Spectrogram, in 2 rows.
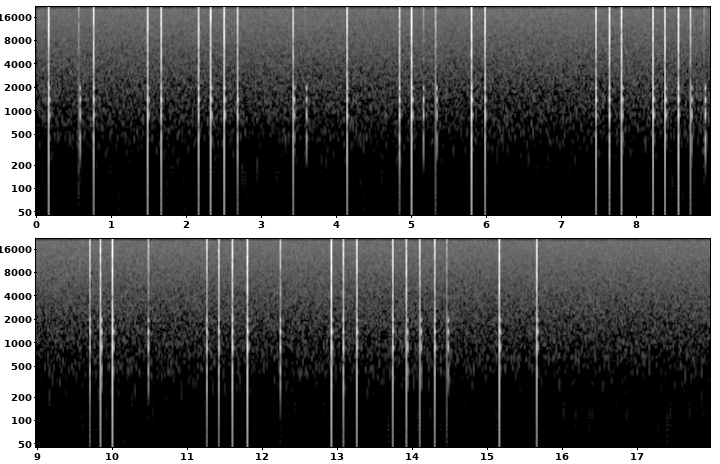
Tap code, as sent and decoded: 1-2 2-4 2-1 4-2 / 3-5 3-1 4-1 3-5 1-1
BIFR PLQPA

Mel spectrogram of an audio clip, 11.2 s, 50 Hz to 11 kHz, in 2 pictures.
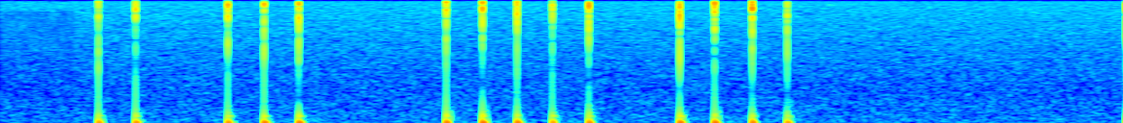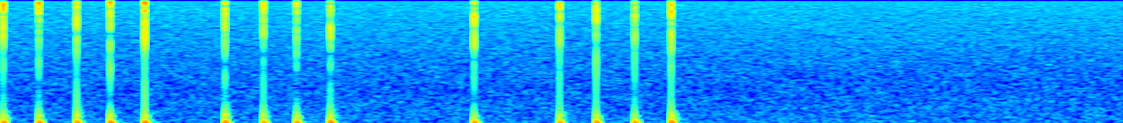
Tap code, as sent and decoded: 2-3 5-4 / 5-4 1-4
HY YD

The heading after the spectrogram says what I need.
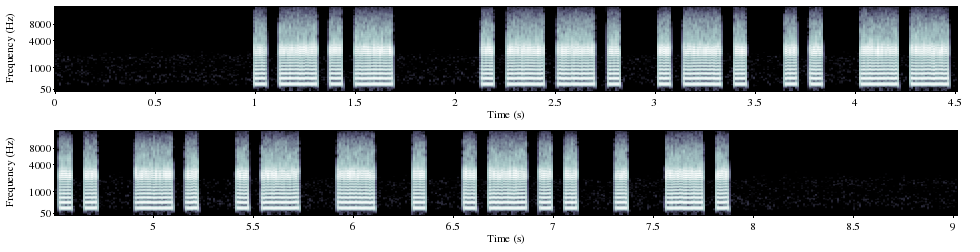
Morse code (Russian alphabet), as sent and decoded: .-.- / .--. .-. .. --.. -. .- - . .-.. . -.
Я ПРИЗНАТЕЛЕН

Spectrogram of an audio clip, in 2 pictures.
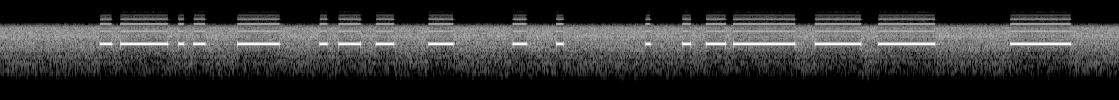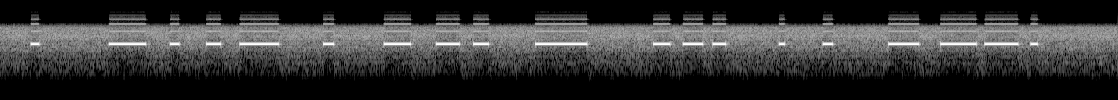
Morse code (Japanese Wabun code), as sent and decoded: none

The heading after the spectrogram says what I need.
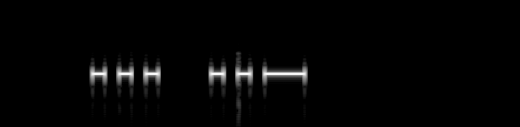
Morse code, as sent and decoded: ... ..-
SU

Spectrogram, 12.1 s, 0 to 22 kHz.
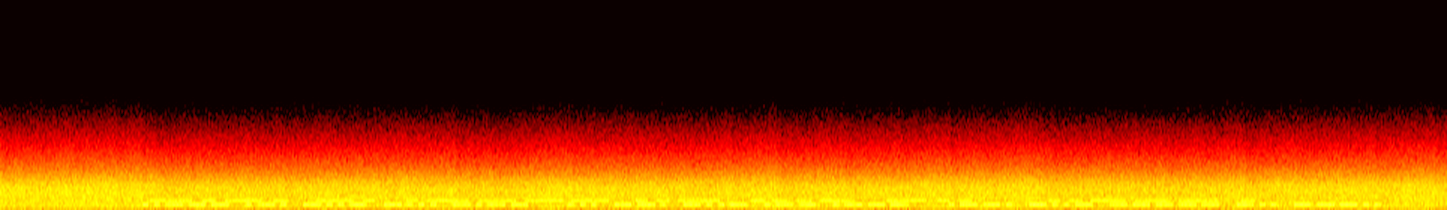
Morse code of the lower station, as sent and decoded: ..--- .-. -..- -... -.-- / ... --. -..- .-- .--- / .--. -..- ----- -.. ---..
2RXBY SGXWJ PX0D8

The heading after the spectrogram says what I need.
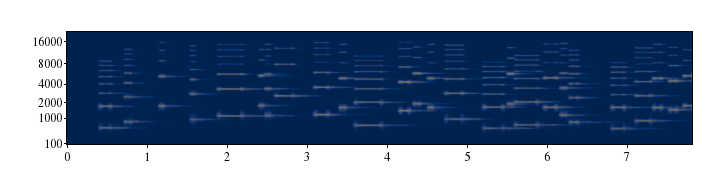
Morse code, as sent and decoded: none

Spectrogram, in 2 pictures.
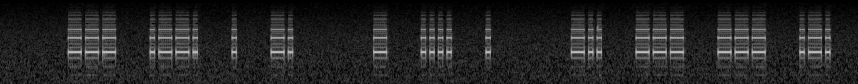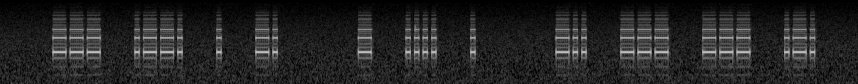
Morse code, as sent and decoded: --- .--. . -. / - .... . / -.. --- --- .-. / --- .--. . -. / - .... . / -.. --- --- .-.
OPEN THE DOOR OPEN THE DOOR

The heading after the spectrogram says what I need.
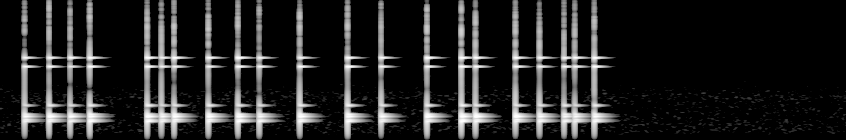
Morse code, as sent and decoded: none

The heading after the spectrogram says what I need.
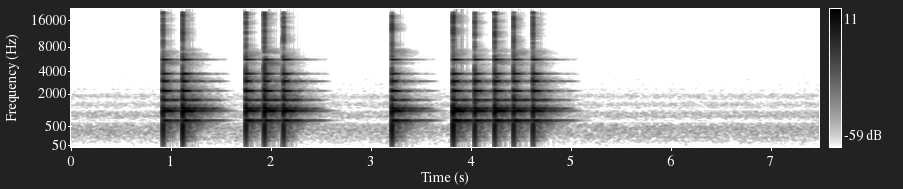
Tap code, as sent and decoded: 2-3 1-5
HE

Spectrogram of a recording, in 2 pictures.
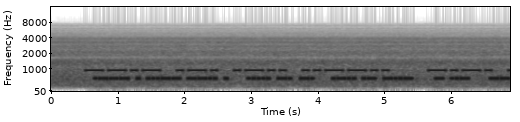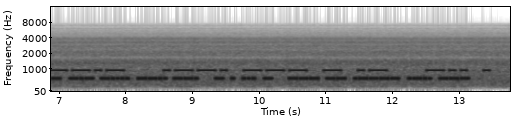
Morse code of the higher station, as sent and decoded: --.- .-. .-.. ..--.. / -.-. --.- / .--. --- - .- / -.. .
QRL? CQ POTA DE

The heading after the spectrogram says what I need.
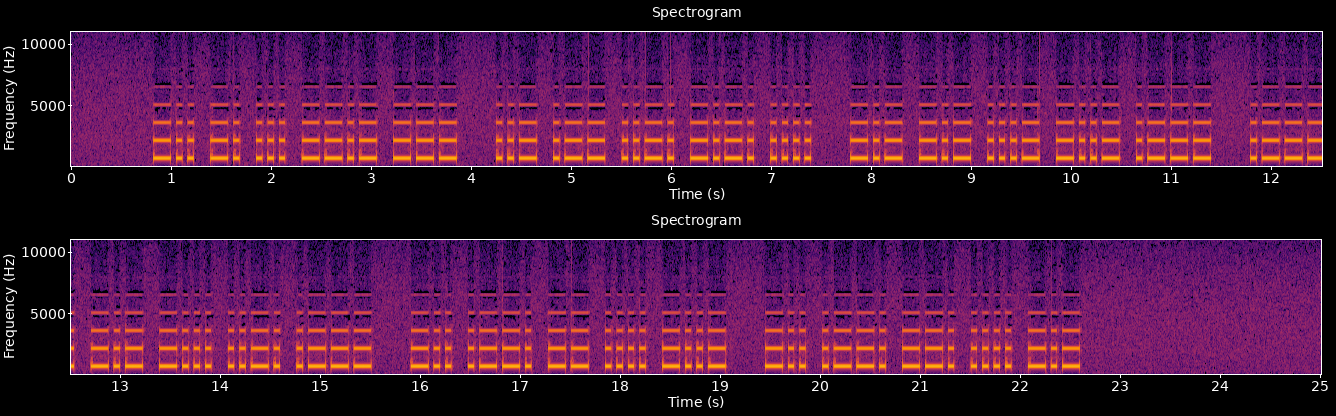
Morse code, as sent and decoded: -.. -. ... --.- --- / ..- .-- ..-. -.-. .... / -.- -.- ...- -..- .--- / .--- -.- -... ..-. .--- / -.. .--. -- .... -..- / -.. .--. --. .... -.-
DNSQO UWFCH KKVXJ JKBFJ DPMHX DPGHK

